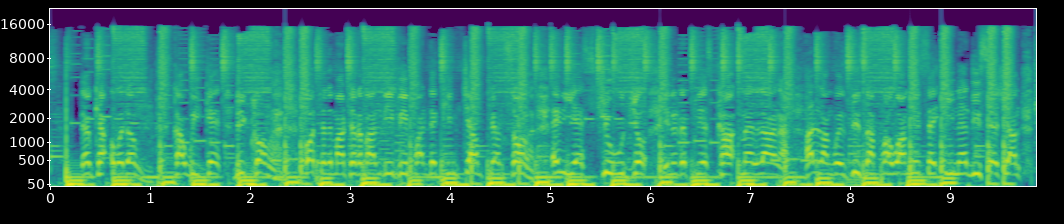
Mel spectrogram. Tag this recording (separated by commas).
Music, Music of Africa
